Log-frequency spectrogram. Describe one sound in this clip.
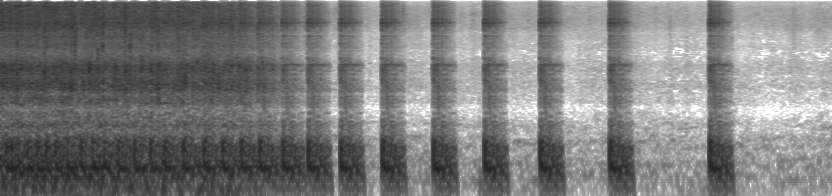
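A prize wheel clicks rapidly as it spins, the clicks slowing down until it stops.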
